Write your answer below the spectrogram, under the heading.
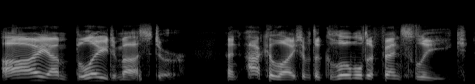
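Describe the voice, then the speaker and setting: A man's voice: mid-range voice, animated, a little slow, pushed and bright, no room sound, dull audio. A man playing an earnest, chivalrous armored superhero swordsman in an audio roleplay, speaking in formal, archaic, self-assured phrases. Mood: commanding, proclaiming. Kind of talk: scripted audio roleplay acting.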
